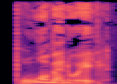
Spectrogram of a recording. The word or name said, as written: brugermanual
